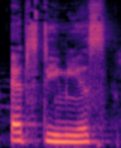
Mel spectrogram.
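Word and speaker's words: abstemious: लिखा है ओ यूएस ओ यूएस को पढ़ते हैं इंग्लिश में अस यानी आपको इंग्लिश में कहीं पर ओ यू एस लिखा मिले तो उसका उच्चारण होता है अस तो पूरी मीनिंग कैसे पढ़ते हैं?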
